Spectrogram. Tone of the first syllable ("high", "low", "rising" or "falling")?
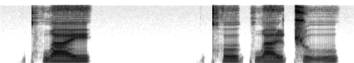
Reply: high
